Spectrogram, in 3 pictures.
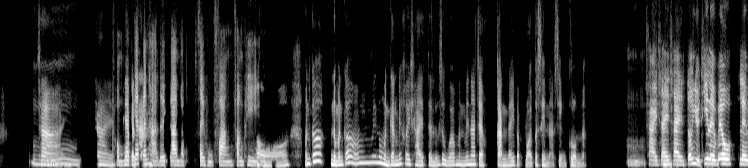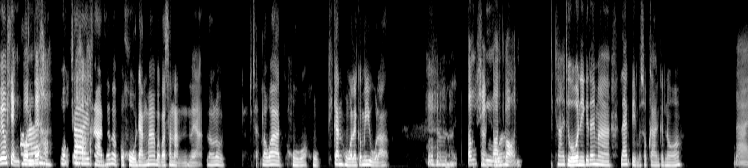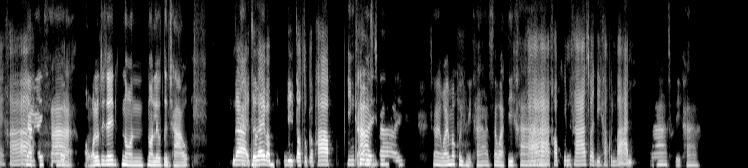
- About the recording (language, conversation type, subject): Thai, unstructured, ระหว่างการนอนดึกกับการตื่นเช้า คุณคิดว่าแบบไหนเหมาะกับคุณมากกว่ากัน?
- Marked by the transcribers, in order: in English: "level level"; laughing while speaking: "ว่า"; chuckle; chuckle; laughing while speaking: "ได้"; chuckle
